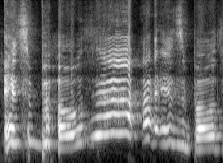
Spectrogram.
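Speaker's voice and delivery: high-pitched, giggly burst; giggling, pitch leaping up; laughing. Real, not acted. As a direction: laugh through the words. Laughing at both meanings.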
